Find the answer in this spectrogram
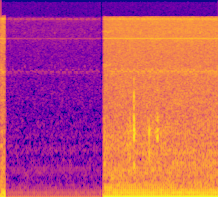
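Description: About a second of dead silence that cuts off suddenly, then faint steady outdoor background hum and hiss with a few brief high chirps about a second and a half in.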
